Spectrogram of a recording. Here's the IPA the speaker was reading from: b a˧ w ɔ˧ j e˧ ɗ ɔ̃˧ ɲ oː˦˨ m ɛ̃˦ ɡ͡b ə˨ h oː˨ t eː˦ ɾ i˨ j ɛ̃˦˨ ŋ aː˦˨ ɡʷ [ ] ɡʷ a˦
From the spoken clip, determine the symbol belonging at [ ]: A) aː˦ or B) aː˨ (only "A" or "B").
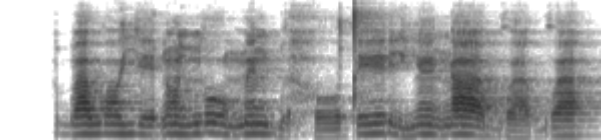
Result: B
